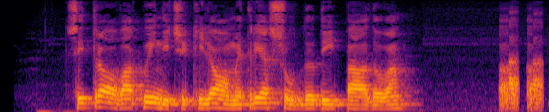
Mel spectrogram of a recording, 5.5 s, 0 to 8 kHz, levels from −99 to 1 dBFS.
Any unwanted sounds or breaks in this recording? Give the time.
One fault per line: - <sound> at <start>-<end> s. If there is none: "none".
- laugh at 5.0-5.4 s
